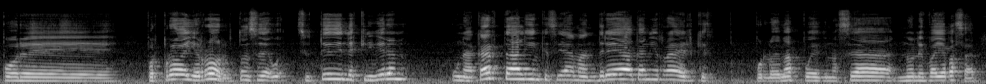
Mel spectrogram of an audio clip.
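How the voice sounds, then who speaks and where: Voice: mid-range voice, normal speed, warm tone, echoey room, slight background noise. A Hebrew teacher gives a language lesson, often hesitating and repeating words while thinking aloud.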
